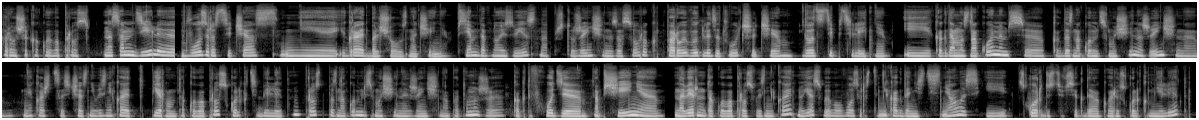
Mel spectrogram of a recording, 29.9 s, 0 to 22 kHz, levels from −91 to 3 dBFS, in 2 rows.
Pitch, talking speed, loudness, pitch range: 190 Hz, 150 wpm, -24 LUFS, 175-210 Hz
